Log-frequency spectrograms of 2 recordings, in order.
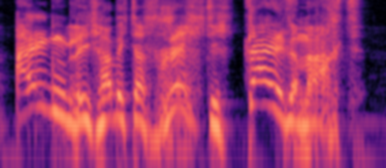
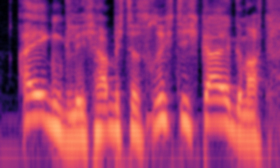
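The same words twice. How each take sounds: First: Euphoric boast. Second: Raised, moderately excited self-praise; pleased realisation. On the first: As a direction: crow it in manic self-congratulation. God repeats self-praise, far higher. (euphorisch überdreht, hoch und gedehnt) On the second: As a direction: arrive at it with growing pride. God's first, milder self-praise. (angeregt, mit erhobener Stimme) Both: Acted.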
